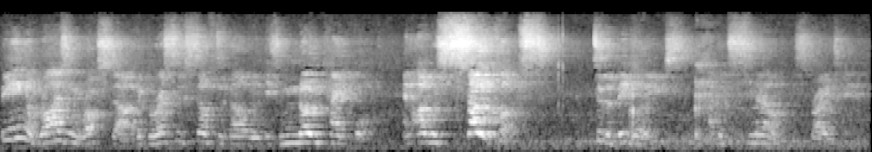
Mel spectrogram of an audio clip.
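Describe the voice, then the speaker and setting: A man's voice: high voice, animated, normal speed, background noise. A man playing a fallen self-help guru in a theatrical monologue, intense, volatile, sardonic and profane, with a confessional bitterness. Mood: confiding, sardonic. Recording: echoey room, distant mic, music behind.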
